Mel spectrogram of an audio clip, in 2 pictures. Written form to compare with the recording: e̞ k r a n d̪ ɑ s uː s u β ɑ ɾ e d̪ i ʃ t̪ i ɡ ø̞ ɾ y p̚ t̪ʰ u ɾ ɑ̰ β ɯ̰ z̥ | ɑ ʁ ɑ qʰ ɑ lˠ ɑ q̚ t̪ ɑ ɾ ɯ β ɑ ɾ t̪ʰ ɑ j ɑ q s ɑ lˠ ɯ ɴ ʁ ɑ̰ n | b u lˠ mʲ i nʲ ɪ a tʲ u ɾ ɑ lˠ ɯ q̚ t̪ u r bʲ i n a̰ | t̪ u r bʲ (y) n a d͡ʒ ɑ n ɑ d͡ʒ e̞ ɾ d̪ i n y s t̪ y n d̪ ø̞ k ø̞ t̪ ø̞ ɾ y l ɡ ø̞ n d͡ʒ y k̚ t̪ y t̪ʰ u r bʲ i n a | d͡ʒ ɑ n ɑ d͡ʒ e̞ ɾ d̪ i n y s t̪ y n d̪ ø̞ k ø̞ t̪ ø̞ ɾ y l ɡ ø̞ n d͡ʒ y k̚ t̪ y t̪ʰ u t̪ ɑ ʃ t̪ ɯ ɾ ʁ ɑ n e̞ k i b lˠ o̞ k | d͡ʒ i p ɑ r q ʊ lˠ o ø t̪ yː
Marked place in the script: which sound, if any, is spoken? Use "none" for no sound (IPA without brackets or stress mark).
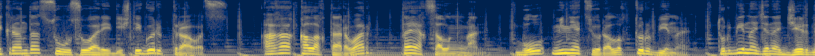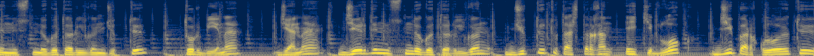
i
